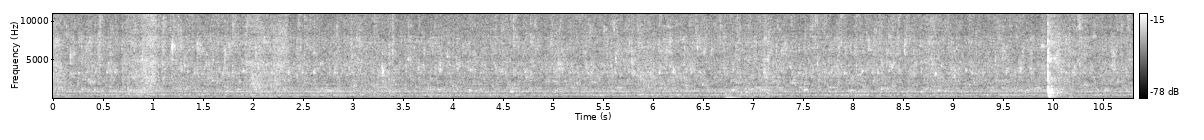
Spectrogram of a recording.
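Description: Aquarium water bubbling and trickling from the air-driven sponge filters and air stream, with a steady faint hum underneath. A short low knock sounds about seven seconds in.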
